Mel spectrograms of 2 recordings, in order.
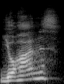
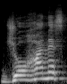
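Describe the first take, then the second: First: The name begins with a Y sound. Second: The name begins with a J sound. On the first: "लेकिन उसका प्रोनाउंसिएशन होता है योहानेस" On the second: "वैसे जे है स्टार्टिंग में"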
